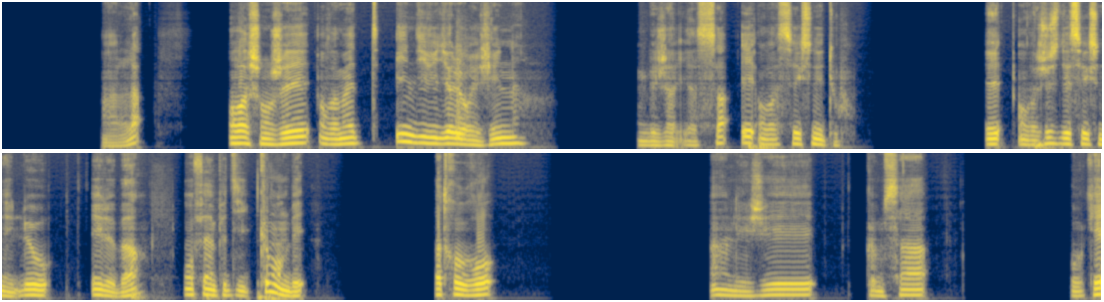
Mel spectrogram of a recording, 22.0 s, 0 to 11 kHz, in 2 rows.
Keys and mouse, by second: 2.2-5.3 drag, 9.0 a, 10.7 alt+shift+click, 11.8 alt+shift+click, 13.6 b.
